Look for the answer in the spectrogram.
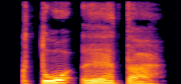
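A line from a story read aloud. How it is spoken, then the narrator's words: Hissed. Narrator (Russian): прошипел Мика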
